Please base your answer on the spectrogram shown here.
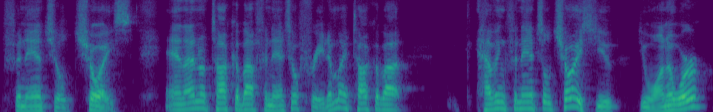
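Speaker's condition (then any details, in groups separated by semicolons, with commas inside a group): No condition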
